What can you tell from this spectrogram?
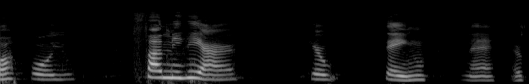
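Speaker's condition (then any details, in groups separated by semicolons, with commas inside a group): Cerebral palsy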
